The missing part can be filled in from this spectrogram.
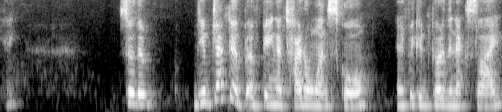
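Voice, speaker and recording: With long, frequent pauses and big swings in loudness, a woman speaks in a fairly high, somewhat breathy voice with a dark, mellow tone and ordinary pitch variation. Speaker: school administrator. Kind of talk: presentation at meeting. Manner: fast.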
